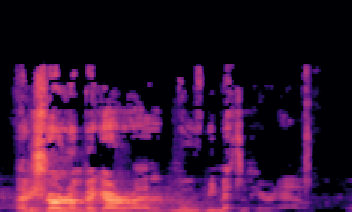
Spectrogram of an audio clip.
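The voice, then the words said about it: Fassbender's Magneto, exaggerated Kerry Irish accent. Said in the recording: “I don't remember Magneto coming from Kerry. That accent does more globetrotting than the plot... It does not wander down to the southwest coast of Ireland.”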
